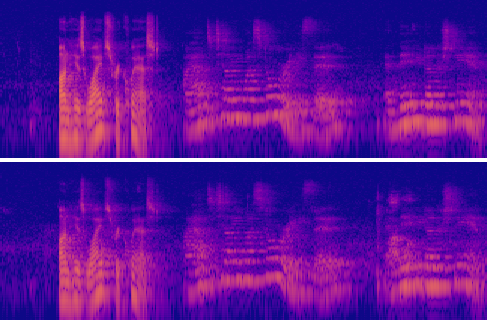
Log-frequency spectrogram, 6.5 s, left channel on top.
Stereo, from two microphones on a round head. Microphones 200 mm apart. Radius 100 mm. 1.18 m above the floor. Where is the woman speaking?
35° left (ahead or behind), 7 m.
